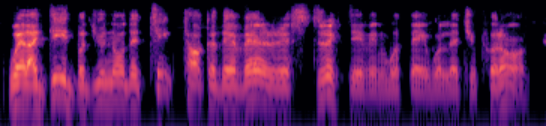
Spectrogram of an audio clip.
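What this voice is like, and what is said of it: Impression of Yuri's accent. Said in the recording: “my best Yuri accent ... hey, that was pretty good.”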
